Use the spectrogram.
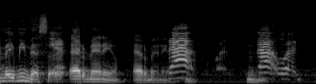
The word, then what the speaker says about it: adamantium: So ultimately, are the people who put the antimandium? How do you say that? Antimandium? Atamani. Now you made me mess up. Yes, Adamantium.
